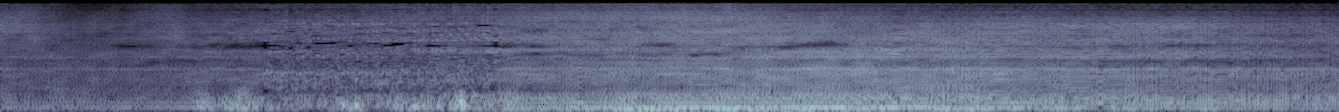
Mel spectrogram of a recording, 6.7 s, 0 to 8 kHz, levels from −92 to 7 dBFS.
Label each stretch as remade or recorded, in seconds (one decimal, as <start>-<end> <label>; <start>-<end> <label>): 0.0-1.3 remade; 1.3-2.5 recorded; 2.5-6.7 remade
